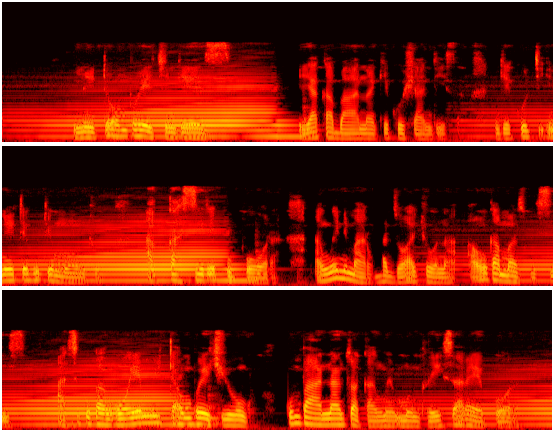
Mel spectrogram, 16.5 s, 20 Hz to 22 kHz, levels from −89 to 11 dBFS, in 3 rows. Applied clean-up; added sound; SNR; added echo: none; Bowed string instrument; 3 dB; none.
